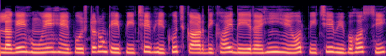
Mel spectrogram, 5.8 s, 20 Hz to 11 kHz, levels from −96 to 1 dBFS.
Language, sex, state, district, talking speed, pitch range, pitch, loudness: Hindi, female, Odisha, Malkangiri, 185 wpm, 230-265 Hz, 245 Hz, -15 LUFS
